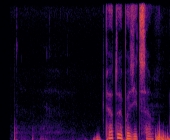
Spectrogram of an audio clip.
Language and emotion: Russian, neutral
